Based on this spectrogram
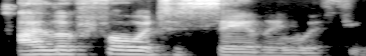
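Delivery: stage half-whisper said with full voice. Acting out what he half-whispered to you on meeting, retelling a half-whisper. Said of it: "So he whispers to you".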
